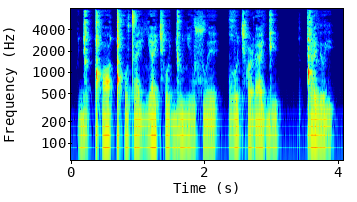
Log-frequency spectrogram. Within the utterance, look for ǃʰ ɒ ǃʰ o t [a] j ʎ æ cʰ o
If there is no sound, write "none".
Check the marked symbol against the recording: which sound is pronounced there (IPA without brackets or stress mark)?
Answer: æ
